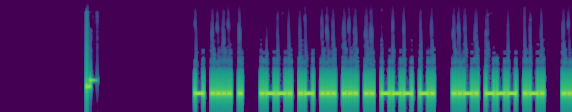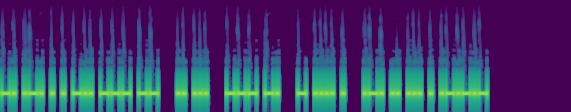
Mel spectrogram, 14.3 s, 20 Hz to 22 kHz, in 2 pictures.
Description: Morse code, heard as a keyed tone, about 34 wpm, 700 Hz. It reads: THE PASSION FOR FREEDOM IS ON THE RISE.
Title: Sentences from Top 1300 Words 35wpm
